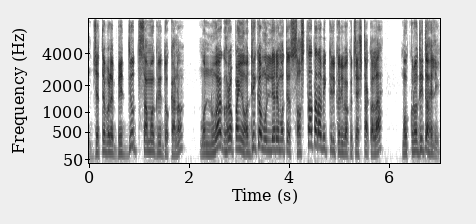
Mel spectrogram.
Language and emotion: Odia, angry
